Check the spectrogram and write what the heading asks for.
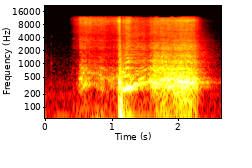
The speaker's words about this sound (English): are you farting?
